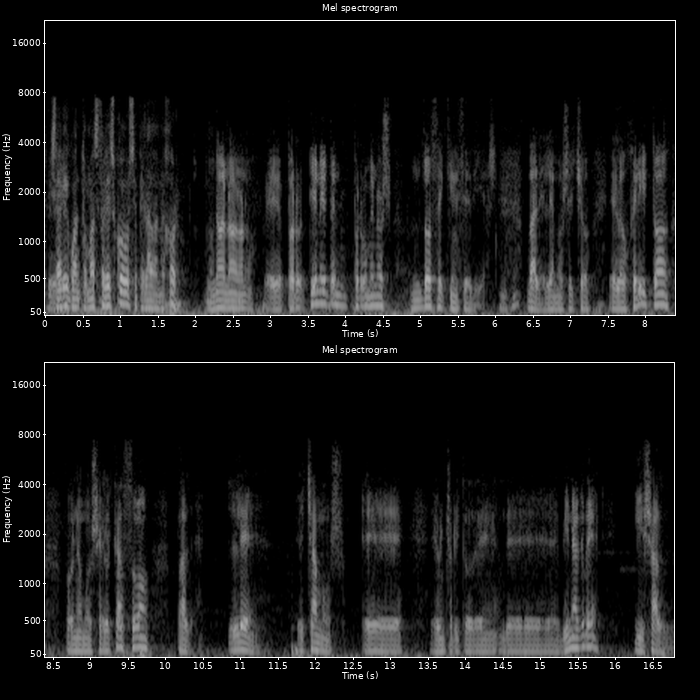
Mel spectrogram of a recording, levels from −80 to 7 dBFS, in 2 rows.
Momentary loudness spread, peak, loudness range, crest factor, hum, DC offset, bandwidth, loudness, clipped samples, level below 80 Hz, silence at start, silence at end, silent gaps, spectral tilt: 16 LU; -12 dBFS; 6 LU; 20 dB; none; under 0.1%; 7.6 kHz; -32 LUFS; under 0.1%; -48 dBFS; 0 s; 0 s; none; -5 dB/octave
